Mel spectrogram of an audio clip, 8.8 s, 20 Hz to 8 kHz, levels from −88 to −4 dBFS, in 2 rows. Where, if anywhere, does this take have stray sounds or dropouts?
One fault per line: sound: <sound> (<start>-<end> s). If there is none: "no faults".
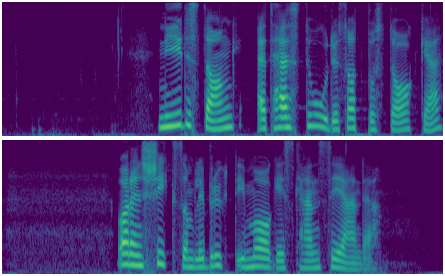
no faults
